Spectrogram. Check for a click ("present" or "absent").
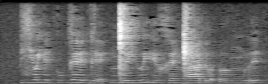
present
